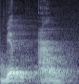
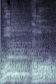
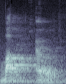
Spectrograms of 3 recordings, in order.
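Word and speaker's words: بضع: Bikasril ba dibaca bawah bid'u. Kalau bud'u artinya kemaluan perempuan. Wa fi bud'i ahadikum shadaqah. Nah, jadi hati-hati membacanya. Waqad tuftahu, kadang-kadang dibaca bad'u. Jadi kalau ada ustaz yang membaca al-imanu bad'un, salah tuh Pak Ustaz. Kau yang salah. Bacalah Riyadhus Shalihin, bisa dibaca bid'u, bisa dibaca bad'u.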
